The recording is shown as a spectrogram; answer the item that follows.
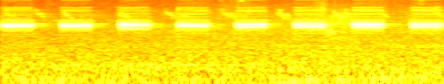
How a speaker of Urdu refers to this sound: ہاں محترمہ, کہیے کیا ہوا ہے؟ آپ نے کیوں اس کا سائرن آن کر دیا؟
